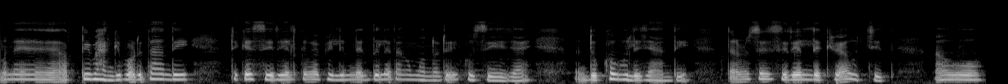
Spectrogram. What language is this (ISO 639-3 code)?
ori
